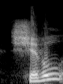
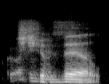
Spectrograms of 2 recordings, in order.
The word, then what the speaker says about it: Chevelle: We have Cheval. I'm definitely pronouncing the title of the band correctly there. I think Chevelle? Chevelle, I think, yeah. Chevelle, okay.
